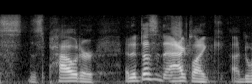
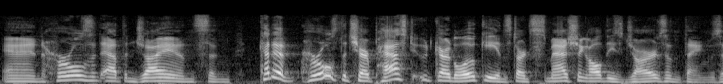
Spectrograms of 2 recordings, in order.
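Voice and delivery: ordinary talk, nothing marked

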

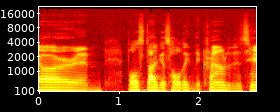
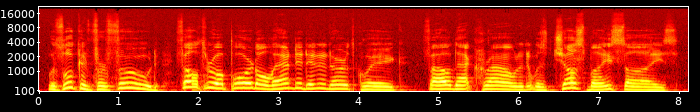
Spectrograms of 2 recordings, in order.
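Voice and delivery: meek giant; 6 semitones higher than usual. Acted. Giant explaining meekly.

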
